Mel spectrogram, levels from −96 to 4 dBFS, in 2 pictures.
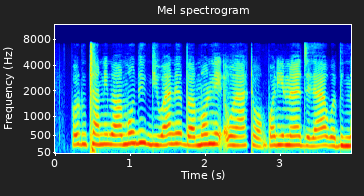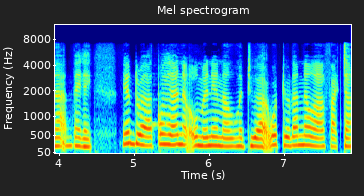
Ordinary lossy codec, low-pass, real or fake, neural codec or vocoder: none; 7.2 kHz; fake; codec, 16 kHz, 0.5 kbps, X-Codec, HuBERT features, trained on balanced general audio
